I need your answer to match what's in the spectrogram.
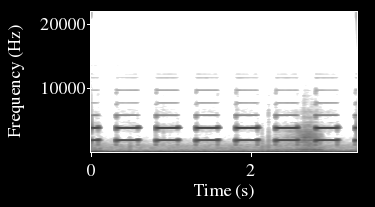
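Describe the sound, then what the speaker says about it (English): A 1995 Geo Tracker's key-in-ignition warning chime beeps in a steady, rapid repeating pattern of short bright tones over a low engine-like rumble inside the car. "Take a listen to the beep."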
